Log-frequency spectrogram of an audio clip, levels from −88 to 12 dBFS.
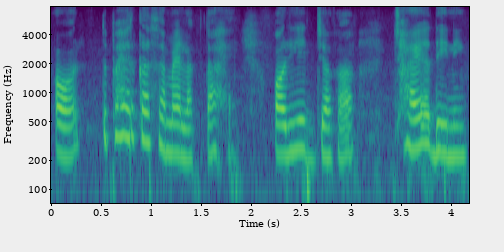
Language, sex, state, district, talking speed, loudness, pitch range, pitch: Hindi, female, Gujarat, Gandhinagar, 160 wpm, -18 LUFS, 230-295 Hz, 240 Hz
